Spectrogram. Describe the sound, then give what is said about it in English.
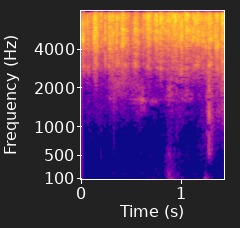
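Dice rattle in a steady, bright clatter for the whole moment, with a couple of soft low knocks near the end as they tumble and settle. No one speaks. “What else am I gonna roll on this?”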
